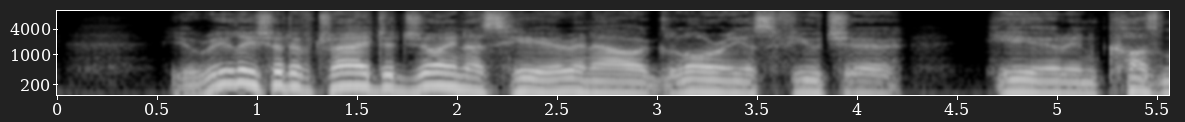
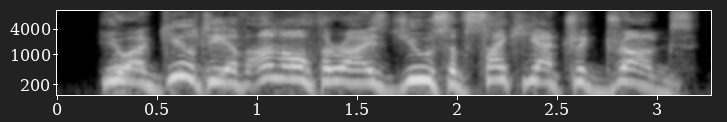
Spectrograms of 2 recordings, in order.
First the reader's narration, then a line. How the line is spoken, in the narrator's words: Grishkin shouted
